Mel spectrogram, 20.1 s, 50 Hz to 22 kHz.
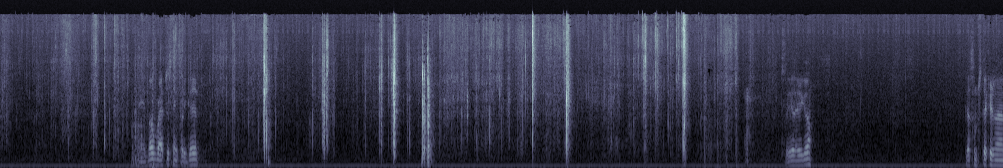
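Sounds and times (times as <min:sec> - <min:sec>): packaging crinkling and tearing: 0:00.0 - 0:05.6, 0:06.2 - 0:15.6.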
